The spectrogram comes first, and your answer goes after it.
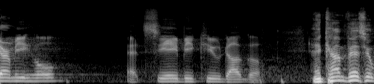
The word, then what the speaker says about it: Armijo: Armijo. So it's 2 A's. A-A-R-M-I-J-O. The J is pronounced like an H.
